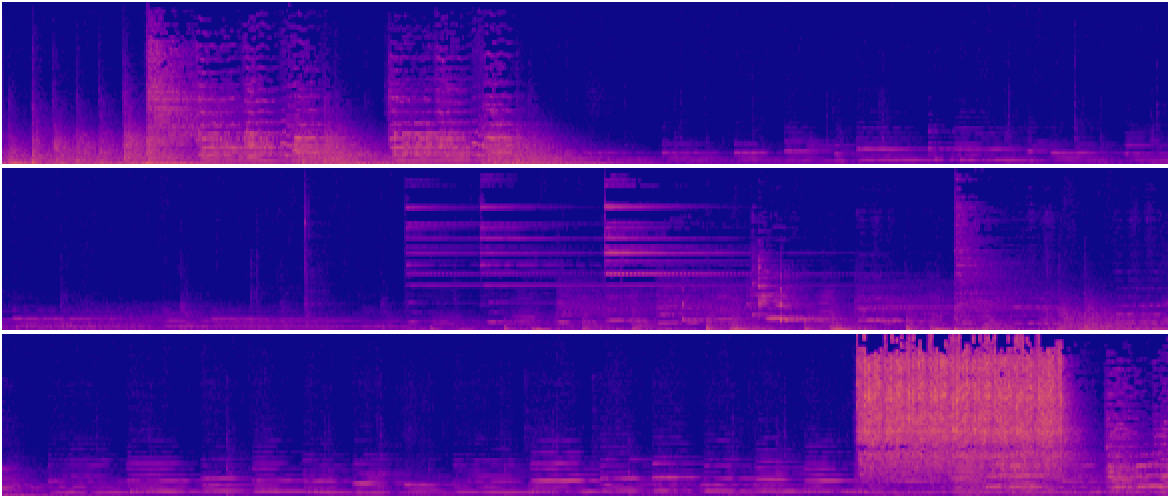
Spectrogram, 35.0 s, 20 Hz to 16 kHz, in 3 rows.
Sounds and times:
Drum kit: 0.0 - 3.4
Timpani: 0.0 - 7.1, 12.2 - 25.1, 31.8 - 34.9
Pizzicato: 0.0 - 31.8, 32.8 - 34.9
Cello: 0.0 - 34.9
Orchestra: 0.0 - 34.9.

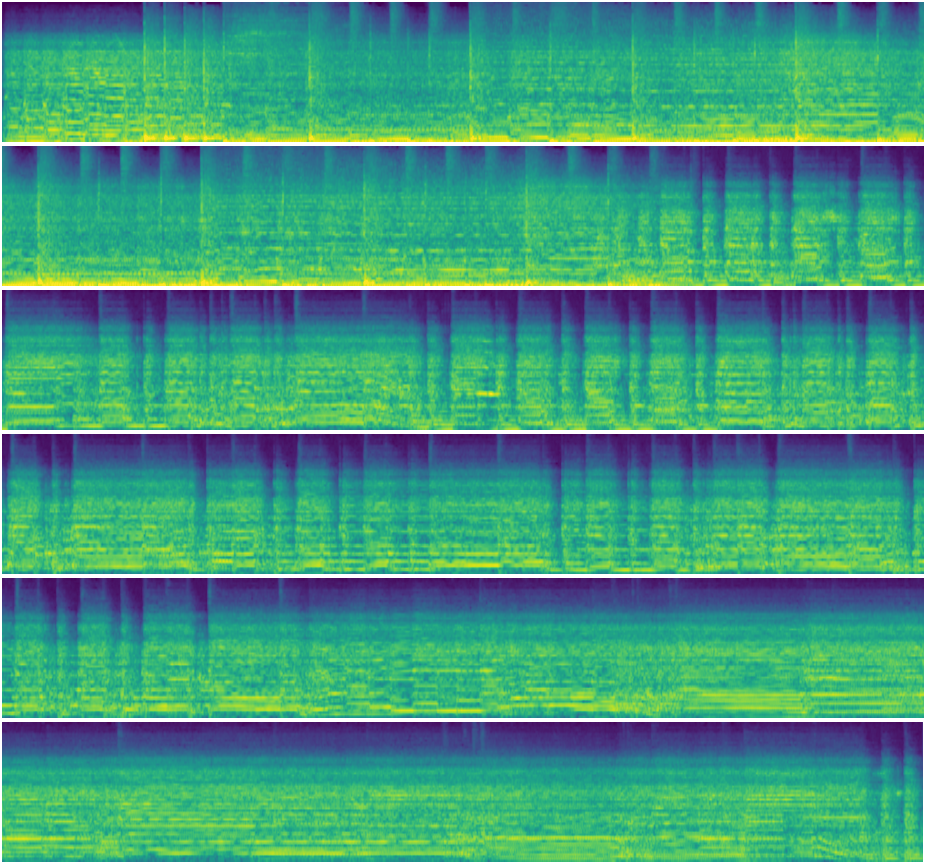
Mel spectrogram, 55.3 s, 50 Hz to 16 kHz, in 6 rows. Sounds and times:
Music: 0.0 - 55.3.

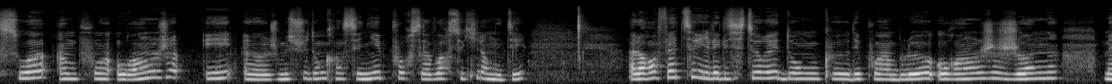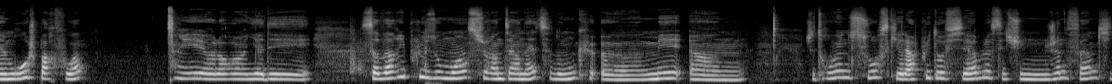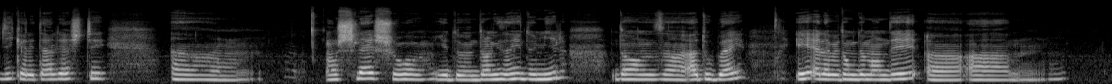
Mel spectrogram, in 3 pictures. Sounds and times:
Speech: 0.0 - 5.3, 6.3 - 12.0, 12.8 - 18.6, 19.2 - 23.4, 24.0 - 33.0.

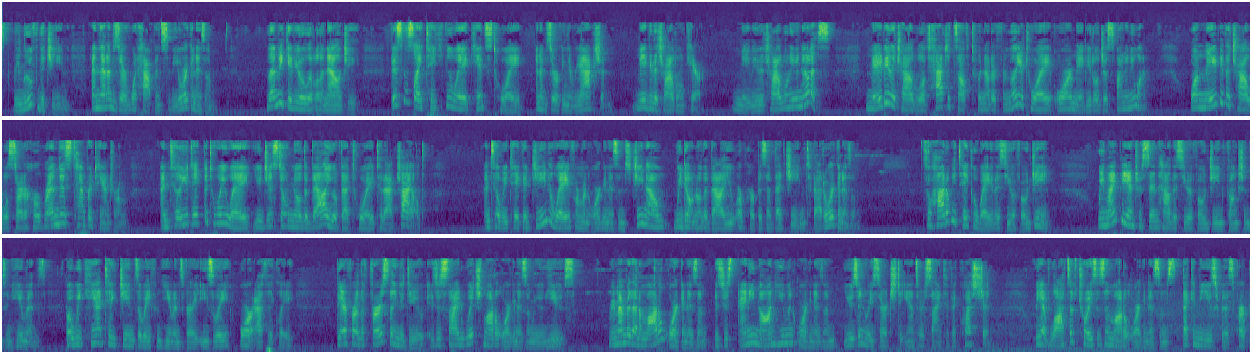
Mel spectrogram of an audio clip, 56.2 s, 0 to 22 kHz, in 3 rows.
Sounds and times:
Speech: 0.0 - 3.3, 4.0 - 17.2, 17.8 - 25.1, 25.9 - 31.6, 32.6 - 34.5, 35.2 - 41.8, 42.5 - 56.1.

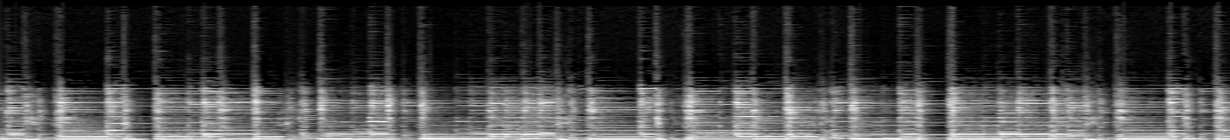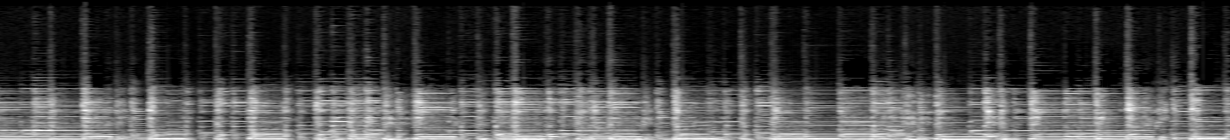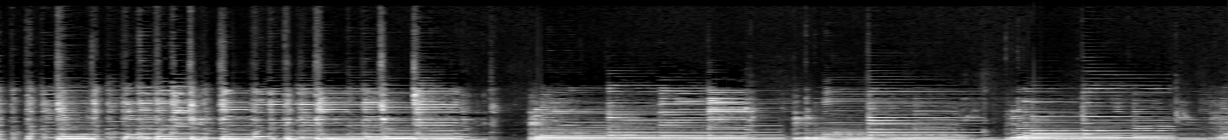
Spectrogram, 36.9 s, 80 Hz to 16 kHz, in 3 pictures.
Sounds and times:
Electric guitar: 0.0 - 36.8
Strum: 0.0 - 36.8.

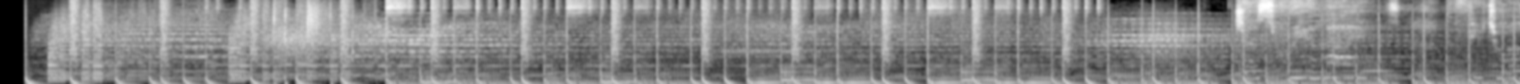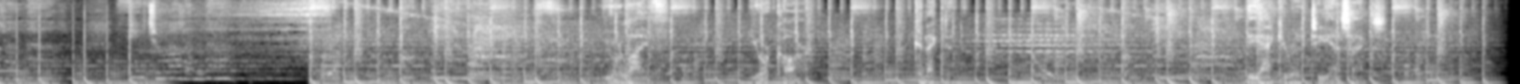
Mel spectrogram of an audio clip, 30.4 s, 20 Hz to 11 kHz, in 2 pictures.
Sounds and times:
House music: 0.3 - 16.0, 18.3 - 30.3
Tender music: 0.3 - 30.3
Speech: 21.2 - 21.9, 22.7 - 23.4, 24.3 - 24.8, 27.6 - 29.1.

